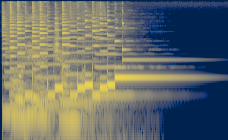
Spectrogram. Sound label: earn points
